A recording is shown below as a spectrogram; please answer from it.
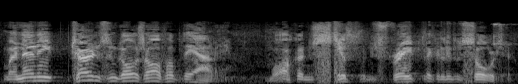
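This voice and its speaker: An actor playing a good-hearted, hapless working-class cab driver with folksy, ungrammatical talk in an old-time comedy drama. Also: male voice, mid-range voice, moderate pace, sharp tone. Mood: chatty storytelling. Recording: dull lo-fi vintage recording, faint noise.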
